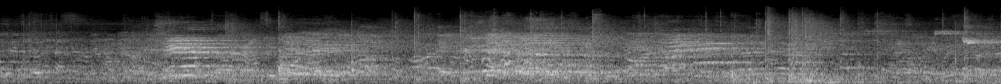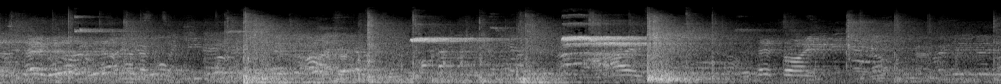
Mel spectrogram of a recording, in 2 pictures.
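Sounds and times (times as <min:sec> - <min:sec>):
high squeals: 0:14.1 - 0:16.5.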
